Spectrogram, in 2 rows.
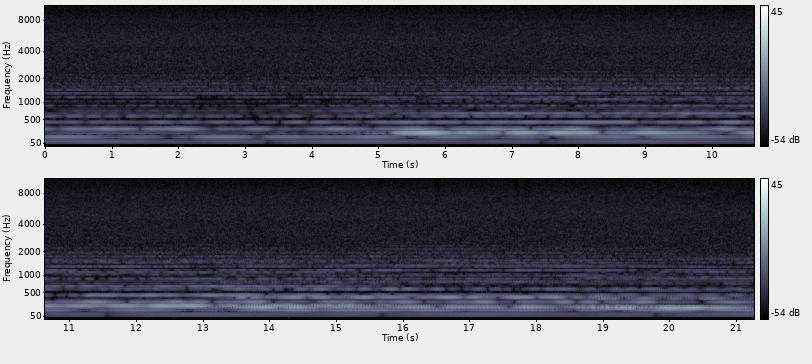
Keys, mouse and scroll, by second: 14.0 ctrl+space.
